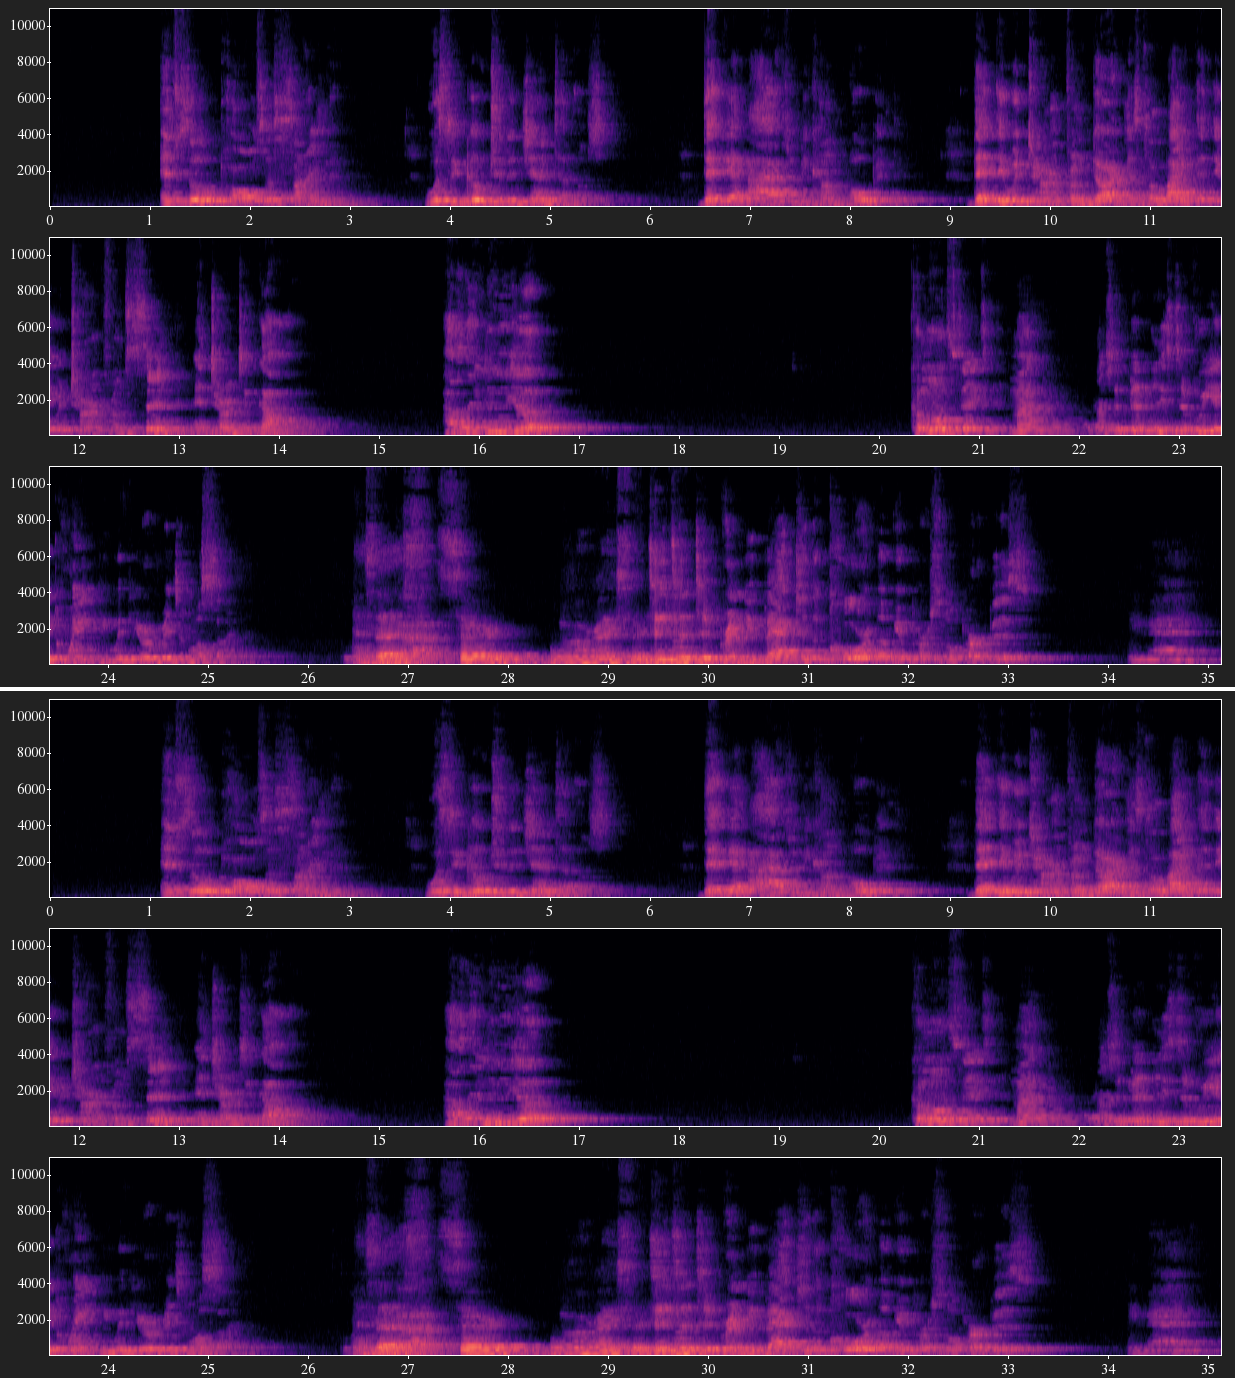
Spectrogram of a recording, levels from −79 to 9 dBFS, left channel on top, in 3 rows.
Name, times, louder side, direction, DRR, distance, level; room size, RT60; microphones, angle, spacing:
voice 1, 1.1-2.9 3.7-5.5 6.5-8.3 9.0-14.2 15.6-16.6 20.3-21.7 22.2-25.3 29.4-33.2, left 2 dB, 80° left, -3 dB, 0.8 m, -27 dB
voice 2, 21.6-23.4 26.3-27.3 34.2-34.9, left 1 dB, 60° right, -4 dB, 0.8 m, -36 dB
voice 3, 26.4-29.9, equal, 20° left, -3 dB, 0.5 m, -25 dB
3.4 x 2.3 x 2.6 m, 1.4 s
head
